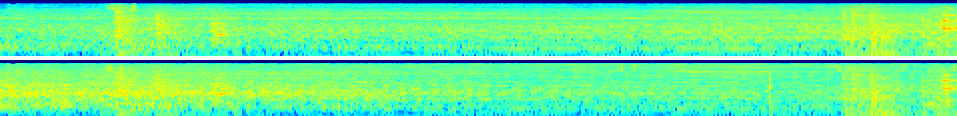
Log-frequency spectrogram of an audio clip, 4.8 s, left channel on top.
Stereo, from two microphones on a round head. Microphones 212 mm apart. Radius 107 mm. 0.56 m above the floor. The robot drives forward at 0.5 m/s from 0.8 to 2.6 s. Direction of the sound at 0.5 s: 5° left (ahead or behind).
